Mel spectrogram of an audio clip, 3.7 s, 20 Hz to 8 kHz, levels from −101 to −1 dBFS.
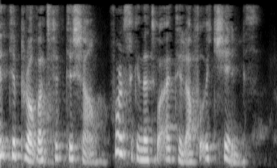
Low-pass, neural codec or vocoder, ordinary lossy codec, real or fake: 7.2 kHz; codec, 16 kHz, 4 kbps, X-Codec, HuBERT features, trained on LibriSpeech; MP3, 48 kbps; fake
